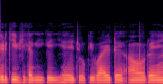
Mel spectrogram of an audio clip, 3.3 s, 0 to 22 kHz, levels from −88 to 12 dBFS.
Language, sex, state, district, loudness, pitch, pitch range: Hindi, male, Odisha, Malkangiri, -16 LUFS, 110 Hz, 110-115 Hz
